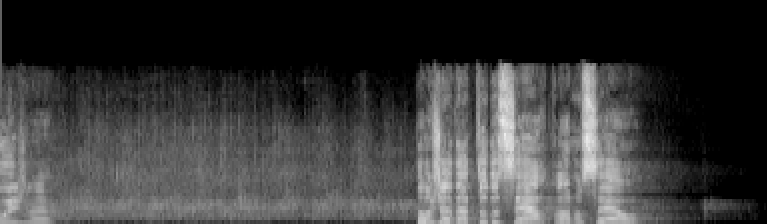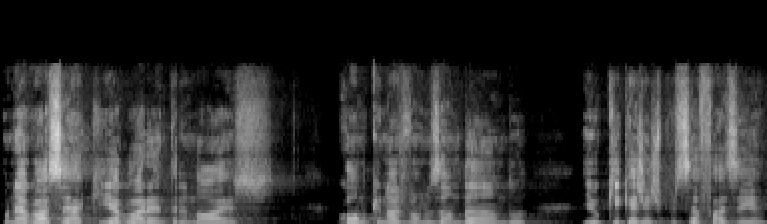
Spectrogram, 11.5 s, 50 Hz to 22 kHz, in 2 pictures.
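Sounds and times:
crowd applauding: 0.0 - 4.2
speech: 0.1 - 0.6, 3.1 - 4.9, 5.8 - 11.4.

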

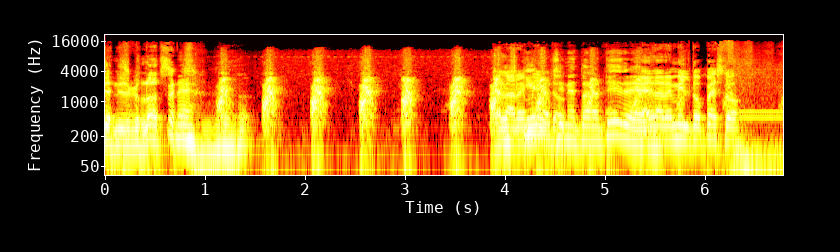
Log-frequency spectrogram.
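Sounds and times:
speech: 0.0 - 1.6, 3.9 - 6.6
meerkat giving short sharp barking calls: 1.0 - 5.6.

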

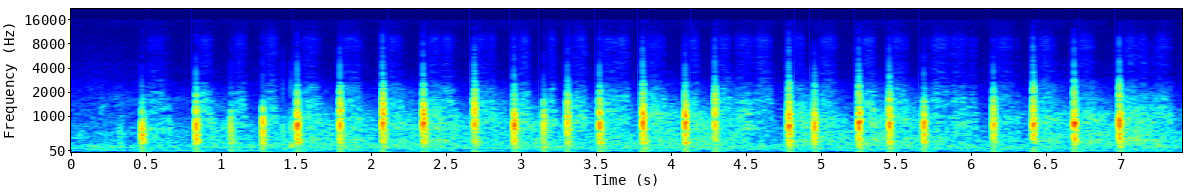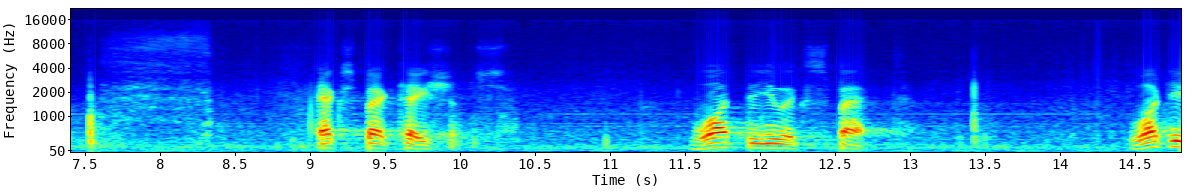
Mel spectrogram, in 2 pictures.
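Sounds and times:
marker or chalk writing a word on a classroom board: 0.4 - 8.4
speech: 9.0 - 10.4, 11.6 - 12.8, 14.5 - 14.7.

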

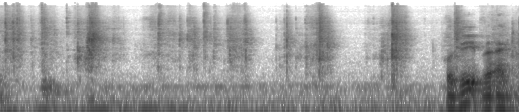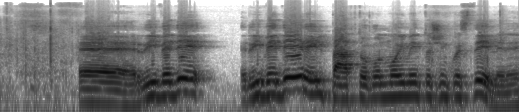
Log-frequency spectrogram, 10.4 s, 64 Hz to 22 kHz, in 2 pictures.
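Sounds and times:
newspaper pages being handled and turned: 0.0 - 6.1
speech: 4.5 - 5.3, 6.0 - 10.3.

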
